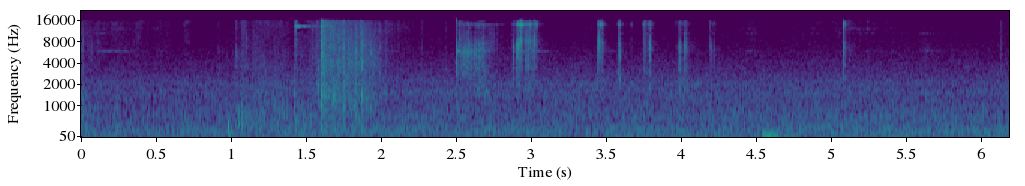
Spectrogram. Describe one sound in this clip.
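Pieces of hard stone click and tap lightly as hands handle them.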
